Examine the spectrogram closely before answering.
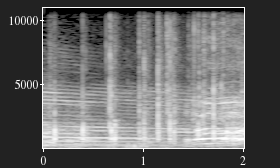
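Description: A crowd of spectators claps outdoors.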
